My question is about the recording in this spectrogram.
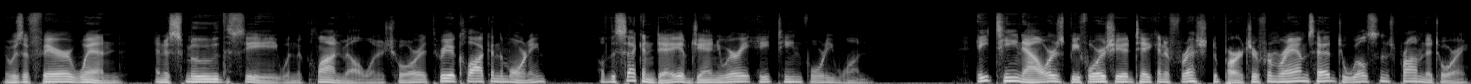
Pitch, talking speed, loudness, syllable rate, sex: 110 Hz, 180 wpm, -19 LUFS, 5.2 syllables/s, male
